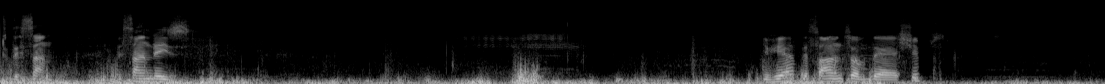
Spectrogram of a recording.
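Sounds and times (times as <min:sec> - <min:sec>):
wind rumble on microphone: 0:00.0 - 0:11.0
sheep bleating: 0:04.5 - 0:05.9.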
